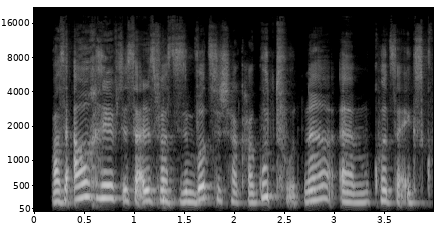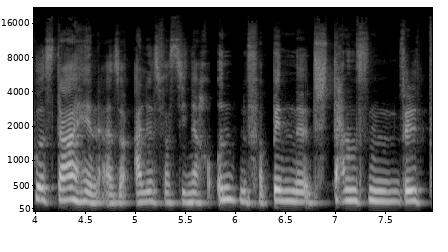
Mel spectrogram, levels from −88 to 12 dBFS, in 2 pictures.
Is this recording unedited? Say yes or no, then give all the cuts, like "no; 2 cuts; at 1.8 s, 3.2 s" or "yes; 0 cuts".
yes; 0 cuts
